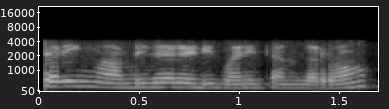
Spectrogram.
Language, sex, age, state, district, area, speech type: Tamil, female, 60+, Tamil Nadu, Dharmapuri, urban, conversation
